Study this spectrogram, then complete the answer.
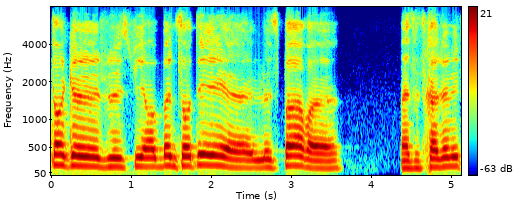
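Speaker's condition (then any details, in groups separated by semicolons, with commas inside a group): Cerebral palsy; cerebral palsy causing quadriplegia since birth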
